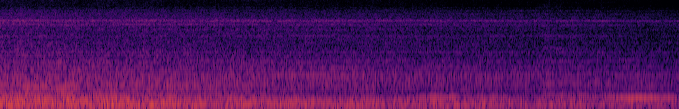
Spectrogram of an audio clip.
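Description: A steady low rumbling drone with a few faint held tones, slowly fading away.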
